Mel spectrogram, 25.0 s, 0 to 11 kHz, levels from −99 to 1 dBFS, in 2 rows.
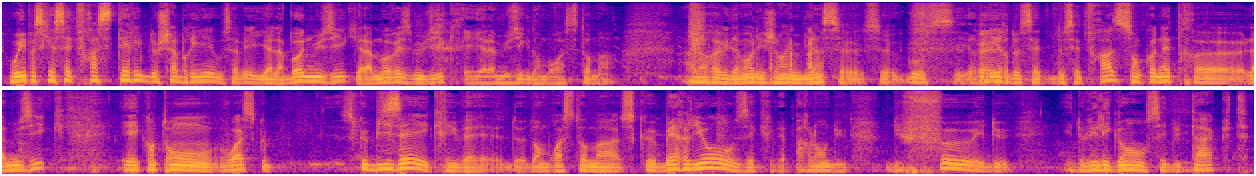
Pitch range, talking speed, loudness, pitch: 100-130 Hz, 195 wpm, -19 LUFS, 115 Hz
